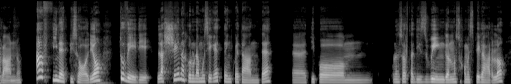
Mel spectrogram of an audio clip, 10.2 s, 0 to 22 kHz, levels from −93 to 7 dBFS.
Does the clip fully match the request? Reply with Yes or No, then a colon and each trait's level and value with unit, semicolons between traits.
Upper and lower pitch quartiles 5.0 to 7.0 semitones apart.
Yes: average, 5.3 semitones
